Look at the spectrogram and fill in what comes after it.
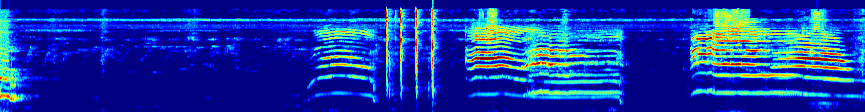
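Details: Domestic cat calling to be fed as its owner is about to give it food, indoors; drawn-out harmonic meows rising then levelling, three main calls in the second half, with a few sharp clicks before the second.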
